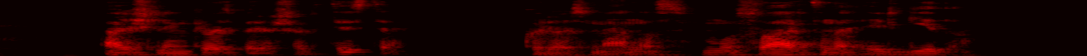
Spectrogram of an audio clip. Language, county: Lithuanian, Vilnius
